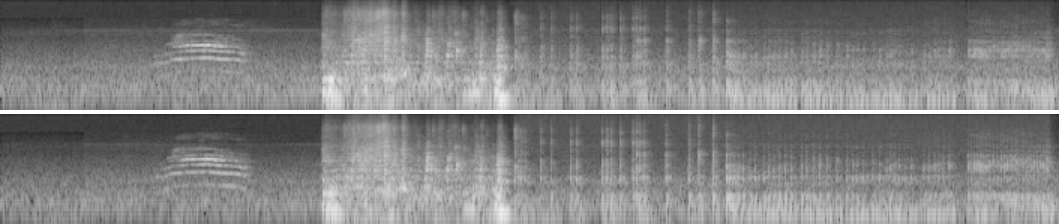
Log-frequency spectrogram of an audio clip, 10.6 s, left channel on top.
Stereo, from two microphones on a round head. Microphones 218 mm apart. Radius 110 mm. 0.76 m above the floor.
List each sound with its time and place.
1.5 s a cat meowing: 15° left (ahead or behind), 2 m
3.2 s boiling: 5° left (ahead or behind), 0.9 m
5.1 s a zipper: 35° right (ahead or behind), 0.8 m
